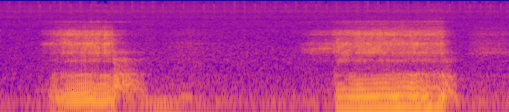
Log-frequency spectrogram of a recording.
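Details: Two loud, low, rattling snores about three seconds apart, each on an in-breath, with quiet breathing between: snoring.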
